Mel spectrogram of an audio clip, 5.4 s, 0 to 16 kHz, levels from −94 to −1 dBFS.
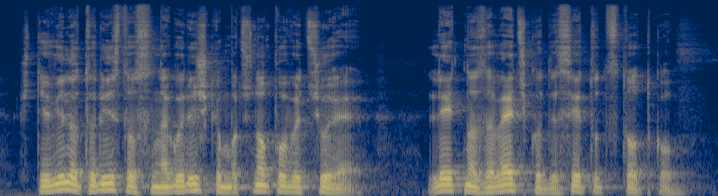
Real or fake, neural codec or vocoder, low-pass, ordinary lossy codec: real; none; 14.4 kHz; none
